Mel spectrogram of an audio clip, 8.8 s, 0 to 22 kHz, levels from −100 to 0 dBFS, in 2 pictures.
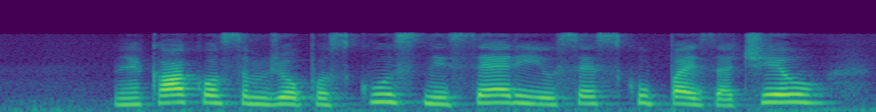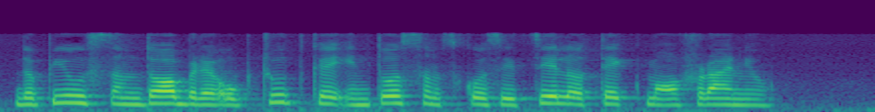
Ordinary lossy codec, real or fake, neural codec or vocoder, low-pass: none; fake; codec, 16 kHz, 0.9 kbps, LongCat-Audio-Codec; 7.2 kHz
